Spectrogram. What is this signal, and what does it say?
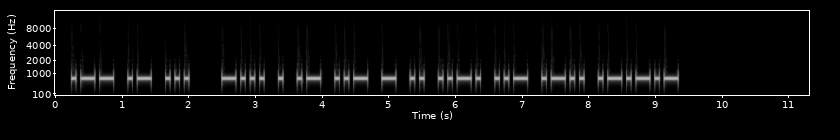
Morse code, heard as a keyed tone, about 17 wpm, 700 Hz. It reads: WAS BEAUTIFUL.
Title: Sentences from Top 1000 Words - Review Part 5 - 17wpm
